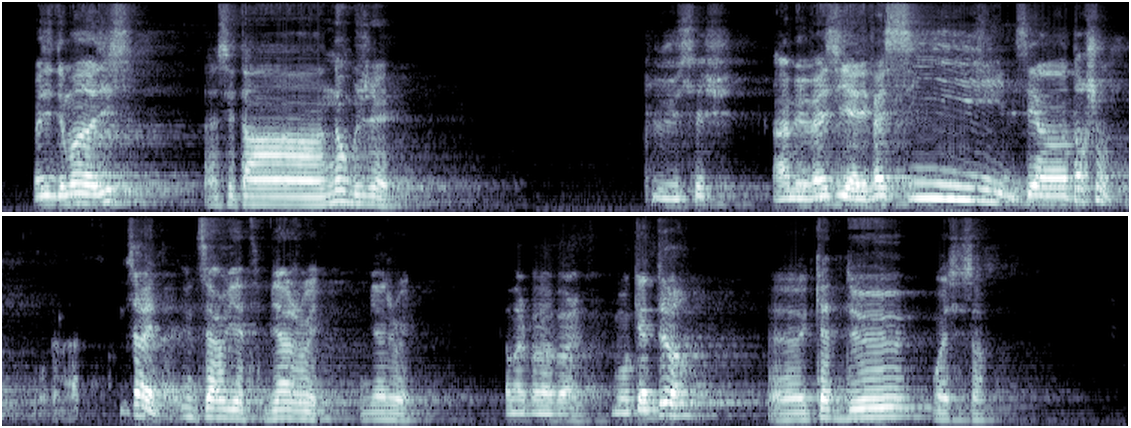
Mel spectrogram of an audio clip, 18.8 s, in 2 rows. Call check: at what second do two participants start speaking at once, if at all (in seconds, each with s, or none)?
none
